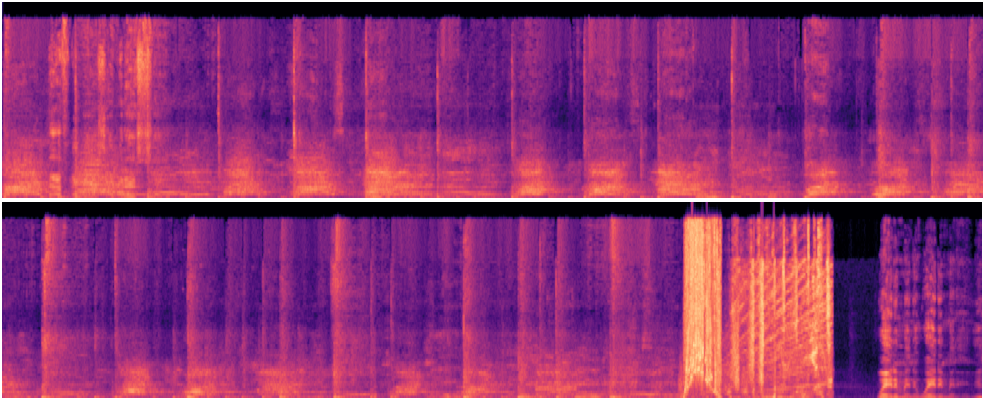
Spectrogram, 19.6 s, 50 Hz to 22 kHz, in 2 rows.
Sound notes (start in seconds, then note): 10.0 drums banging; 16.6 video rewinding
